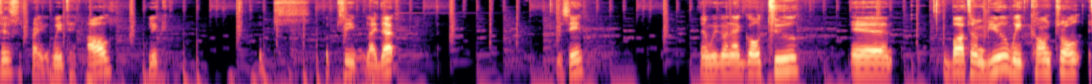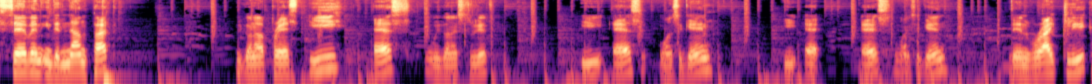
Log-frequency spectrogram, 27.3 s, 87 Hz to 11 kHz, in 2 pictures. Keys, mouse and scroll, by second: 1.8 alt+click, 3.6 alt+click, 5.5-8.1 middle drag, 14.9 ctrl+KP_7, 16.1-17.4 scroll down 1, 17.4 e, 21.2 e, 23.2 e.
